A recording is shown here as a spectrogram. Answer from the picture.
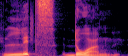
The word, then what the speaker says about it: Ritsu Doan: Der oh, da war Japaner vom SC Freiburg schreibt sich Ritsu Doan. Liebe Grüße von meinen japanischen Freunden. Er spricht sich tatsächlich Litz Doan. Klingt komisch, ist aber so.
